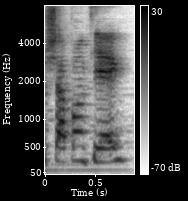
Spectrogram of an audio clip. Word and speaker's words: Charpentier: to like And subscribe my name is chapon um most people cannot pronounce my last name I always spell it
